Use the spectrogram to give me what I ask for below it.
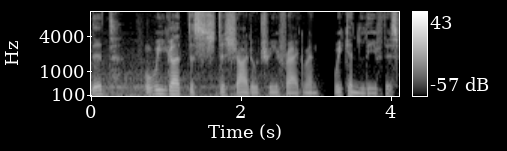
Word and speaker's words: Scadutree: I used to call it Scaduchi fragments, but apparently it's pronounced as shadow tree fragments.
